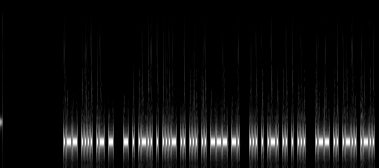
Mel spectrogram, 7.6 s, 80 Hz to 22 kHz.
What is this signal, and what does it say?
Morse code, heard as a keyed tone, about 39 wpm, 700 Hz. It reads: WHAT TELEVISION SERIES WILL
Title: Sentences from Top 1000 Words - Review Part 5 - 40wpm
